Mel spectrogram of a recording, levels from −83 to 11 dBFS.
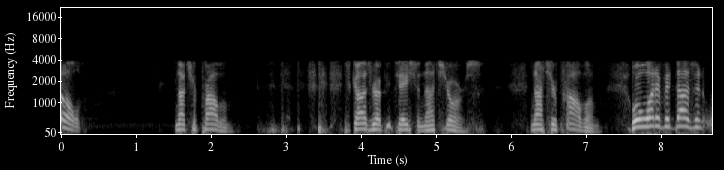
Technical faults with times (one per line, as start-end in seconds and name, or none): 0.00-8.68 G.723.1 codec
